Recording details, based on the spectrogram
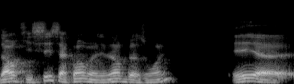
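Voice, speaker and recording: Against a quiet background, a man with a Quebec accent speaks at a moderate pace. His tone is dark and mellow, and somewhat breathy. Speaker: real estate investor and private lender. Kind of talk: webinar presentation. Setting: video call. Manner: hesitant, many fillers.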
